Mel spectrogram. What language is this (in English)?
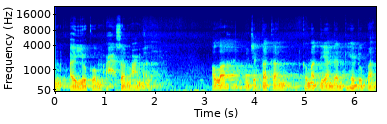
Indonesian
